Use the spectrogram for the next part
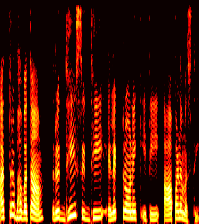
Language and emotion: Sanskrit, neutral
